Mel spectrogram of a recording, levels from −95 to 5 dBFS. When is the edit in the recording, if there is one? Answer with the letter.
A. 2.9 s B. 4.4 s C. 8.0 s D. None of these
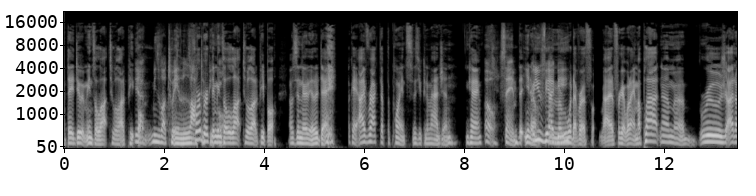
B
